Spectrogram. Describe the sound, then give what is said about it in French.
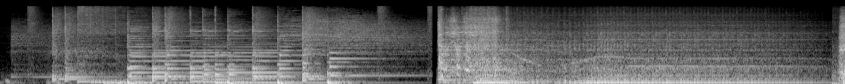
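A Simca Ariane car engine turns over with a pitched whirring, cuts briefly, then catches and runs with a steady, loud rumble. No voices. “L'Ariane, c'était Simca.”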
